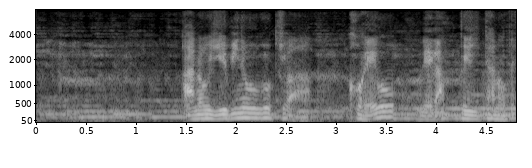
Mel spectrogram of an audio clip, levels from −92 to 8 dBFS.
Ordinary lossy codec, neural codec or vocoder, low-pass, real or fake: none; codec, 16 kHz, 4 kbps, FreqCodec, smaller model; none; fake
